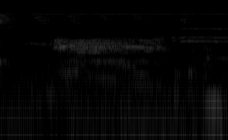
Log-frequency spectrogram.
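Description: A faint animal call: one drawn-out cry lasting about a second, starting about half a second in.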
